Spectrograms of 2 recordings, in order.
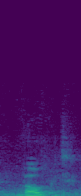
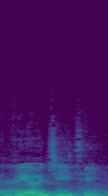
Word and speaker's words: Vogt: Vogt. Vogt? Yeah. I've Like never the spell it. Like VOGT, like the magazine Vogue. Vogue. With the T at the end. Vogt.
